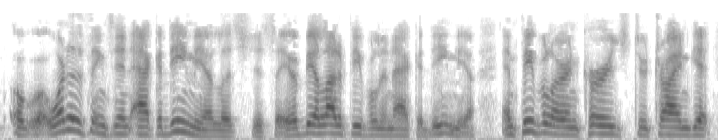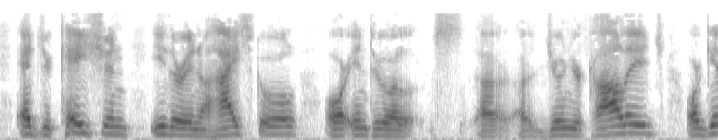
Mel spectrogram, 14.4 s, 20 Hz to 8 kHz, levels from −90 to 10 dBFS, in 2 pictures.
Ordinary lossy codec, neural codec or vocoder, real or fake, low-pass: MP3, 24 kbps; none; real; 7.2 kHz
